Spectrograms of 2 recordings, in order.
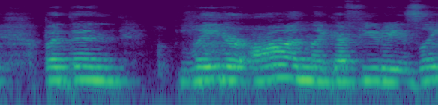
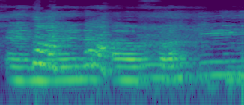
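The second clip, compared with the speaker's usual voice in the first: laughing; 4 semitones higher, 8 dB louder than usual. Real, not acted. Laughs mid-story.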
